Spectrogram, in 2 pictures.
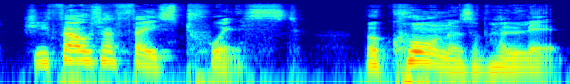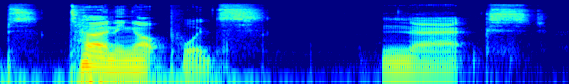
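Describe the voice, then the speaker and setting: A man reads fiction aloud as a narrator. His mid-pitched voice moves through a very lively range, and his delivery is deliberate and dramatic.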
